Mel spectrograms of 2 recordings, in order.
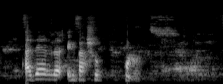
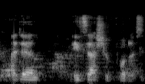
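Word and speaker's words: Adèle Exarchopoulos: Adele Exarchopoulos. That's a brilliant pronunciation. Adele Exarchopoulos.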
